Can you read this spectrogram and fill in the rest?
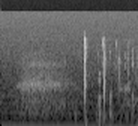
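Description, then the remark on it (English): A soft, airy slurp of someone sipping a gingerbread-flavoured gin infusion, followed by a quick run of wet mouth clicks and lip smacks as they taste it. No one speaks. “Just taste it now on the podcast for us. Okay, let's have a little sip.”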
